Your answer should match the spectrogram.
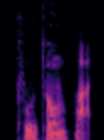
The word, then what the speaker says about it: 普通话: 普通话. That's it. That's how you actually say it. And so if I reference that, that's I think this is a very good example. For example, 普通话.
